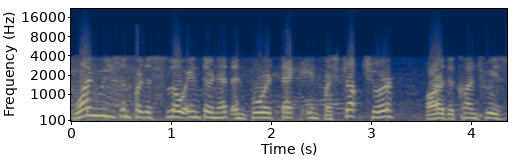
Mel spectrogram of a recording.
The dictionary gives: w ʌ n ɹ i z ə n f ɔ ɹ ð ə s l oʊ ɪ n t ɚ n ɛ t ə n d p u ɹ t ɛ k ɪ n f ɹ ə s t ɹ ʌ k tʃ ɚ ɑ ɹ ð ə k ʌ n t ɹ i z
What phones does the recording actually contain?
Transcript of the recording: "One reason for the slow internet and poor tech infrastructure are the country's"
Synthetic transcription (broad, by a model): w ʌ n ɹ i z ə n f ɔ ɹ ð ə s l oʊ ɪ n t ɚ n ɛ t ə n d p u ɹ t ɛ k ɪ n f ɹ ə s t ɹ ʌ k tʃ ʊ ɑ ɹ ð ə k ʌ n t ɹ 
